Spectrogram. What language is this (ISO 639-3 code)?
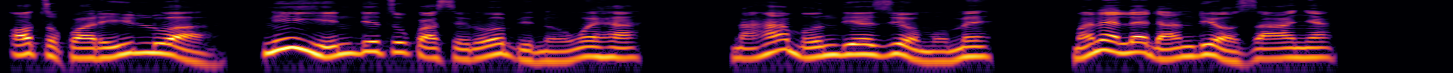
ibo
